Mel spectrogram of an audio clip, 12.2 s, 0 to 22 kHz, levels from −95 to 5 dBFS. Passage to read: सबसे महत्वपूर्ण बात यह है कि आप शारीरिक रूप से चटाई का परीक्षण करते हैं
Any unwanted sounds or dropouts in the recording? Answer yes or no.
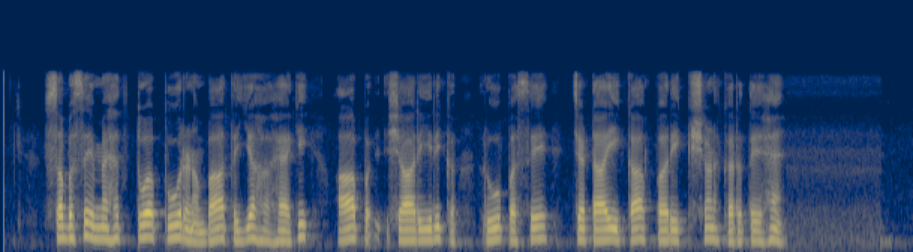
no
